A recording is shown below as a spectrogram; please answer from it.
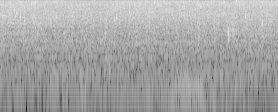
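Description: Food sizzles steadily as it fries in oil in a pan, a dense continuous hiss with no talk over it, cooked outdoors for a beach dinner in Goa.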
